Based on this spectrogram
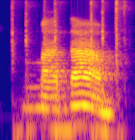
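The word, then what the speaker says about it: madame: Then we have मादाम, जो उसके लिए लेडी के लिए बोलते हैं। सी, ये तो इजी, एम ए मीन्स मा दाम, लास्ट ई हमने प्रोनाउंस नहीं करना, सो इट इज मादाम।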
